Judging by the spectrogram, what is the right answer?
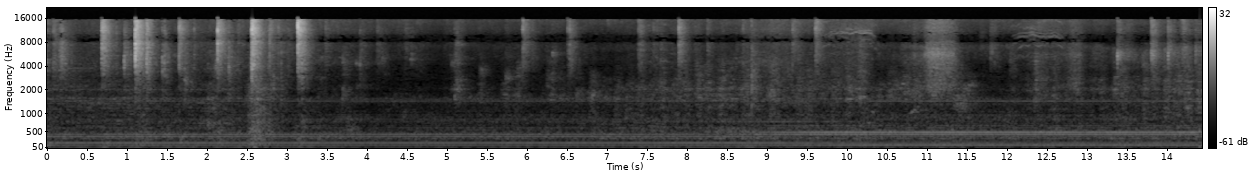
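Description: Siberian husky in labour panting as she paces restlessly, with a few sharp clicks in the first three seconds. A steady low hum runs underneath.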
